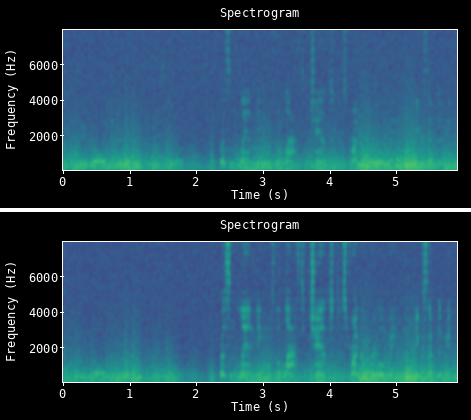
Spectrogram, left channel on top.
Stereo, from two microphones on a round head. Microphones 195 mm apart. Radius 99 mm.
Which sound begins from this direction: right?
A man speaking, at 2.4 s.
